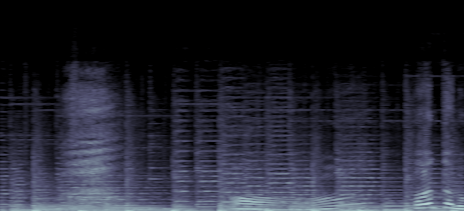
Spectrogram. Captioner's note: sighing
